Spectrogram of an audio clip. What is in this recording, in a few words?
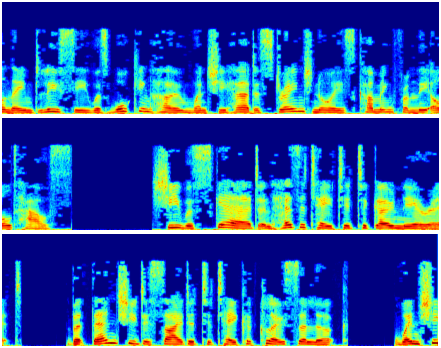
ESL Short Stories for Kids SLOW reading The Ghost of the Old Mansion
